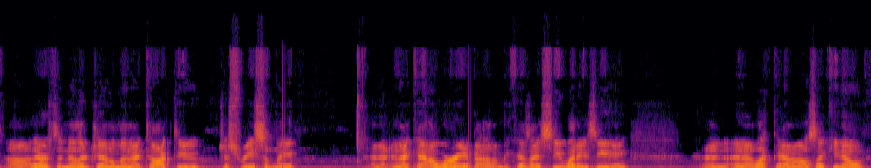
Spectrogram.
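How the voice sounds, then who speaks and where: A man's voice: medium pitch, steady tone, fast, fairly bright tone, a little hiss or hum. A man in his fifties talking casually and unscripted as a health vlogger, in a plain-spoken, rambling, conversational way. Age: 50s. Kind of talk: casual unscripted vlog talk.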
